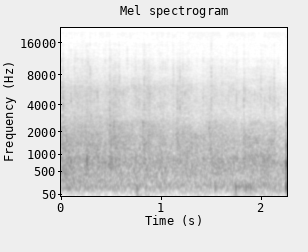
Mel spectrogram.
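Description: Steady audience applause, a dense even patter of many hands clapping at moderate loudness, ending with a brief louder burst.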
